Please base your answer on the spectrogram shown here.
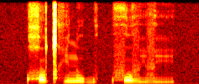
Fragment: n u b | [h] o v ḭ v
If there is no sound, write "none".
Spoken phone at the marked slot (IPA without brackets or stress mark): f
